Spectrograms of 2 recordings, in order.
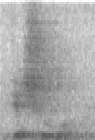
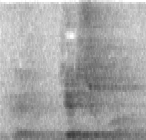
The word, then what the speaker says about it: Yeshua: De hecho, el hebreo se desprende del arameo y se pronuncia, traducido al arameo, Yeshua. Yeshua.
